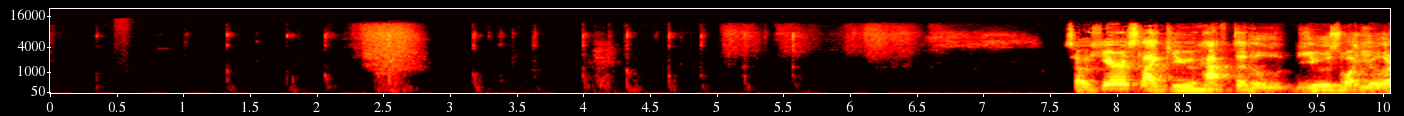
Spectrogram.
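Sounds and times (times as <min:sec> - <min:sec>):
computer keys clicking: 0:03.2 - 0:05.7.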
